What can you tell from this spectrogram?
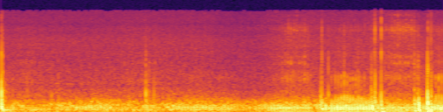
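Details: A house cat purrs continuously in a deep, fast-pulsing drone that swells louder in the second half, with light rustling and small clicks over the top.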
